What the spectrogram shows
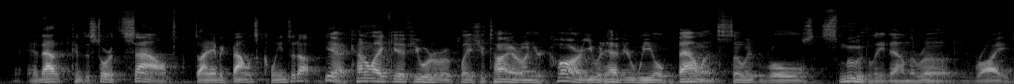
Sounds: Speech

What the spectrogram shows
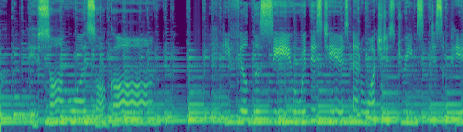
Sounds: playing ukulele

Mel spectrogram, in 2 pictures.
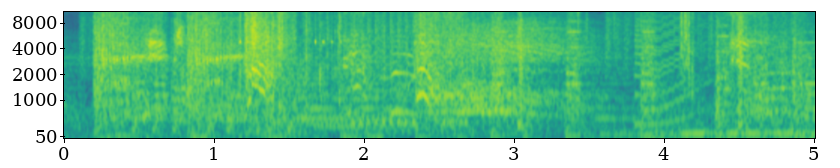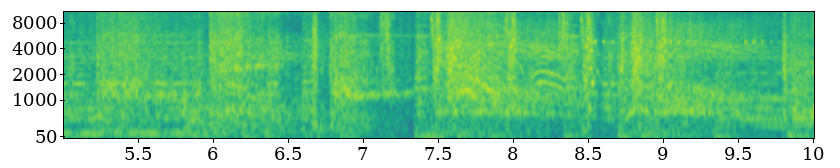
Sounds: Smash

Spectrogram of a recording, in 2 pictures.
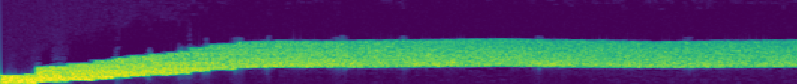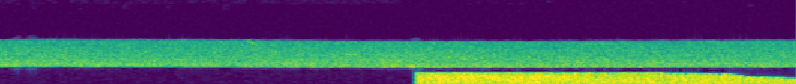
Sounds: Wind noise (microphone)

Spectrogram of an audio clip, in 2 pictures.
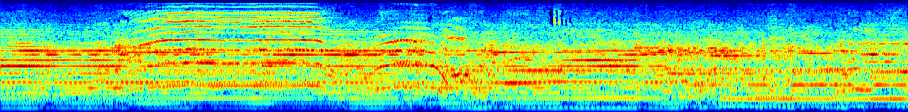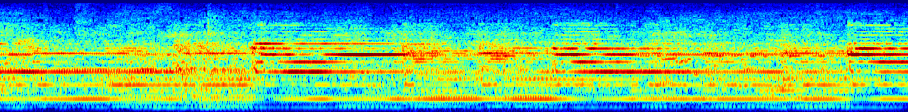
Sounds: Reverberation, Music

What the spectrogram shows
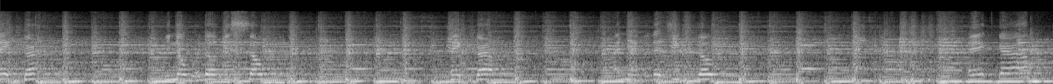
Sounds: Music

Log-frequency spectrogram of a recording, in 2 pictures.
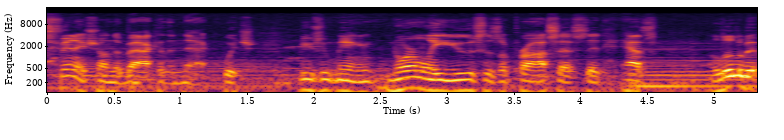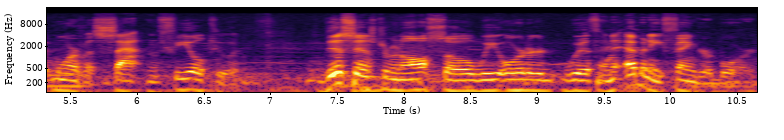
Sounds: Plucked string instrument, Speech, Guitar, Music, Electric guitar, Musical instrument

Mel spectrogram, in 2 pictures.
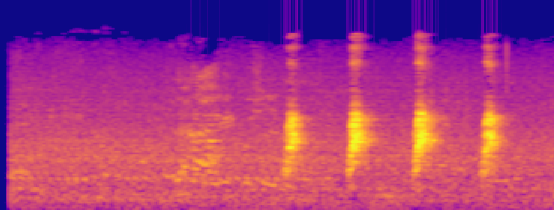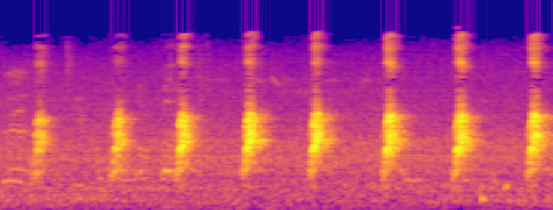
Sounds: Wild animals, Animal, Speech

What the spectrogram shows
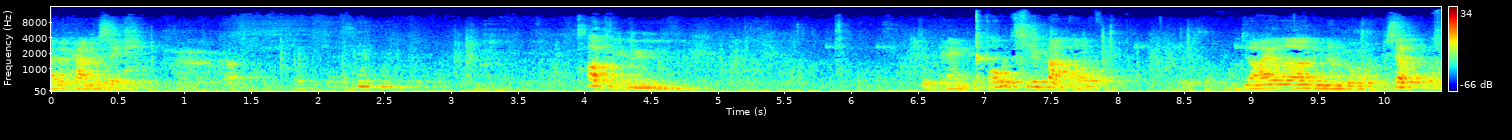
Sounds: Speech

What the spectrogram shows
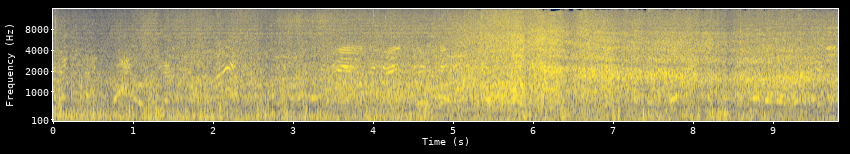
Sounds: Vehicle, outside, urban or man-made, Speech

